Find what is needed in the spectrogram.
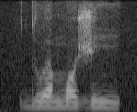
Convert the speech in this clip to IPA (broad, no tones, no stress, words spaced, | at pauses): duɐ̯mɔʒi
